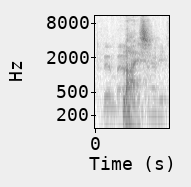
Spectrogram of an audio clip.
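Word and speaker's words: Leiss: L-E-I-S-S. Lice. Rhymes with spice, but twice as nice.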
